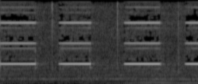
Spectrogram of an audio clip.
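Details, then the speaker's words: Multimeter in continuity/buzzer mode with its probes shorted together, during a Samsung TV no-picture repair: four steady high-pitched beeps of about half a second each. "Saya akan mencoba menghubungkan singkat kabel multimeter. Dan Anda mungkin akan mendengar bunyi"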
